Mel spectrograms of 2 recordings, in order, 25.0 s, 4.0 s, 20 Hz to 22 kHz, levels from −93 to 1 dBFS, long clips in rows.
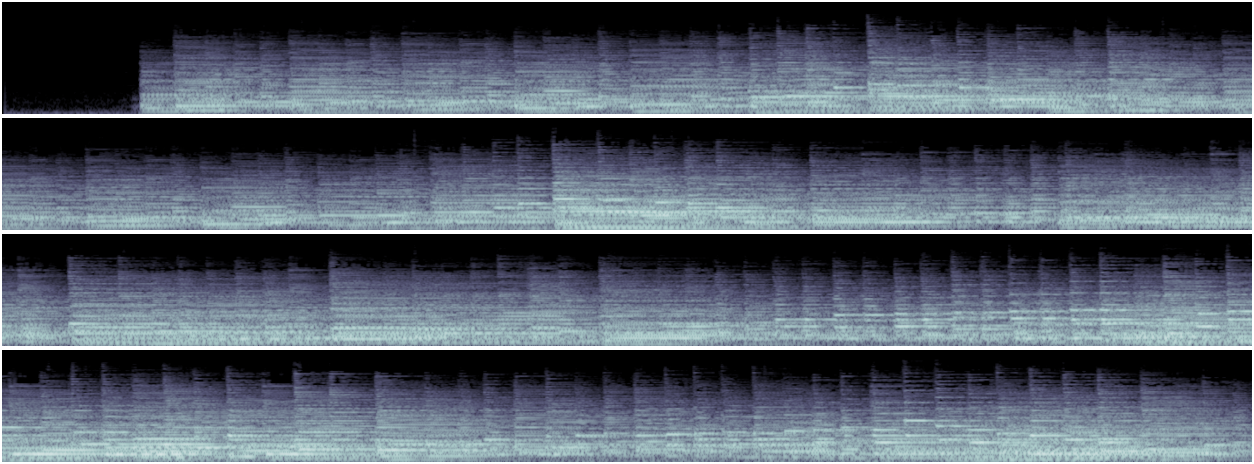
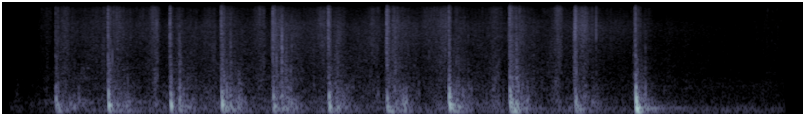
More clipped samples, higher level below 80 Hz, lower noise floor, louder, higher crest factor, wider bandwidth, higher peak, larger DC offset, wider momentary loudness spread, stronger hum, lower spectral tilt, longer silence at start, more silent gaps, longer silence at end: neither; first, -40 dBFS vs -62 dBFS; second, -63 dBFS vs -72 dBFS; first, -20 LUFS vs -43 LUFS; second, 16 dB vs 28 dB; second, 10.5 kHz vs over 20 kHz; first, -4 dBFS vs -16 dBFS; neither; about the same, 10 LU vs 10 LU; neither; first, -7 dB/octave vs -5.5 dB/octave; first, 0.7 s vs 0.25 s; neither; second, 0 s vs 0.6 s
